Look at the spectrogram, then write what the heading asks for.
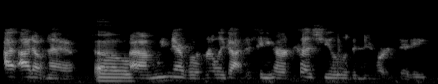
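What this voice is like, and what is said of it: Southern US accent. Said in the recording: “I just love your accent, by the way, South Carolina ... I miss hearing the Southern accents ... I have Georgia, Tennessee, and South Carolina accent”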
